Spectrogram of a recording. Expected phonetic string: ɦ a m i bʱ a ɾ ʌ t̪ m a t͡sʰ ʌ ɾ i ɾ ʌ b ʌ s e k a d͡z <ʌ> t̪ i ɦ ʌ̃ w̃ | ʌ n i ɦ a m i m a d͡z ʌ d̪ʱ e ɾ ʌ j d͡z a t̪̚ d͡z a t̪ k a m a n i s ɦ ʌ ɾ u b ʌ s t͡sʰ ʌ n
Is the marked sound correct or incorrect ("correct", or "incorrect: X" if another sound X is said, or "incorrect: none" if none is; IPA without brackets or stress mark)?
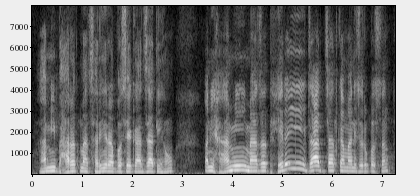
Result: incorrect: a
